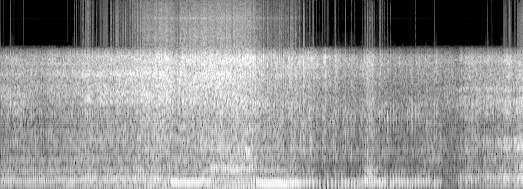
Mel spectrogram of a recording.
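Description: Off-road enduro motorcycle engine revving loud and close, its pitch rising and falling with the throttle, easing off briefly about four seconds in and again near the end.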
